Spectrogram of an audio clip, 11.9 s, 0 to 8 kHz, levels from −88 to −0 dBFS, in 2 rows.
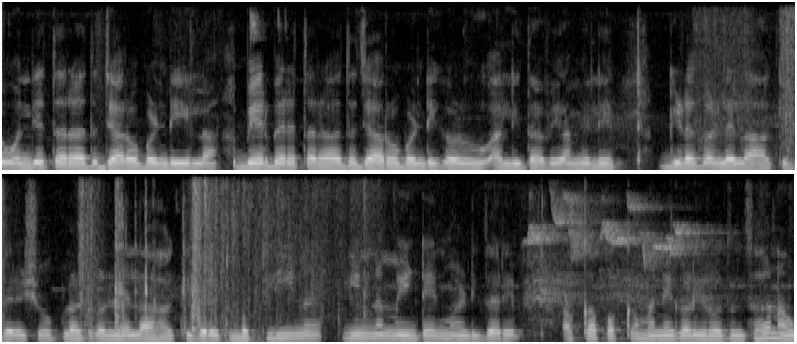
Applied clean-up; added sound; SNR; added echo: none; Bird; 20 dB; none.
